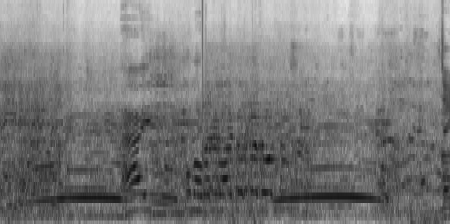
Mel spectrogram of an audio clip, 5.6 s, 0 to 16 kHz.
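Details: Sahiwal bull at a cattle market in Cumilla, Bangladesh, on 26 December 2024: two long, steady, drawn-out moos, each lasting over a second with a slight fall at the end, over a background of market chatter and passing vehicles.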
